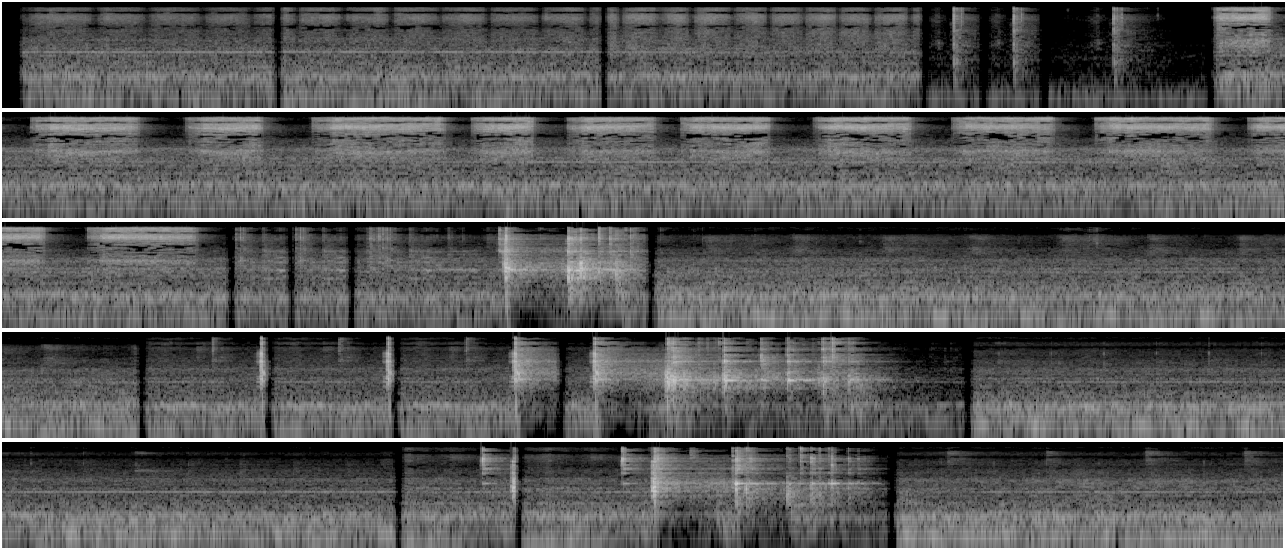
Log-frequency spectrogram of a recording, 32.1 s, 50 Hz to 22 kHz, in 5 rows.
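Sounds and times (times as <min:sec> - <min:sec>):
sanding block rubbing metal: 0:00.1 - 0:04.6
spray paint can hissing: 0:06.1 - 0:13.9.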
